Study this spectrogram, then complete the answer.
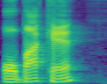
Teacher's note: its accent, yeah, accented on the ba, so low, high, low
